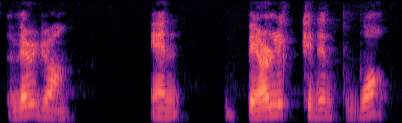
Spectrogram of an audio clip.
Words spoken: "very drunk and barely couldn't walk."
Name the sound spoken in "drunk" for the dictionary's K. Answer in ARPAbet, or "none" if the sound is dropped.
none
